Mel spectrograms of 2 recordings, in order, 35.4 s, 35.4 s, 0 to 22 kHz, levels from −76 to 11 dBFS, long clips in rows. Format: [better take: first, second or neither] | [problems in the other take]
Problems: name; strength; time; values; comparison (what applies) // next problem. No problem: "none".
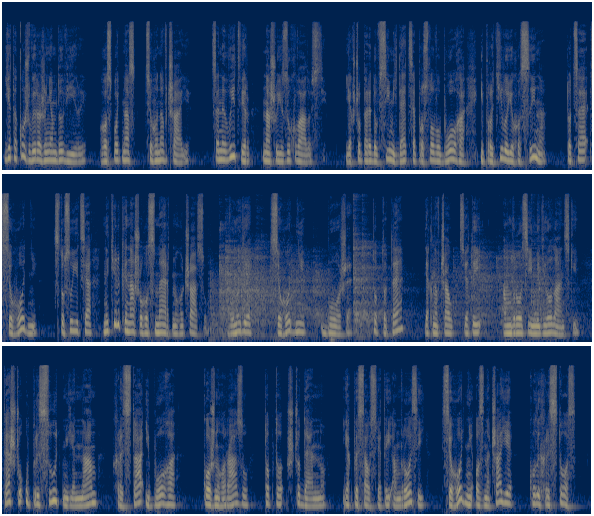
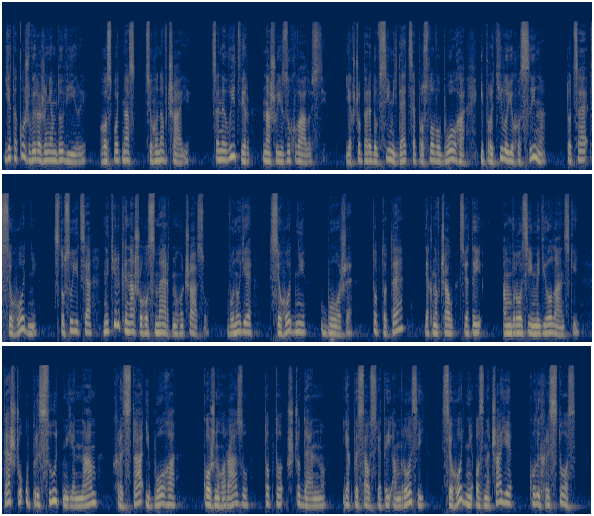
second | keyboard typing; noticeable; from 16 to 23 s; peak 5 dB below the speech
